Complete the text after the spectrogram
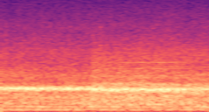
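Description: Two young women sing into microphones.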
